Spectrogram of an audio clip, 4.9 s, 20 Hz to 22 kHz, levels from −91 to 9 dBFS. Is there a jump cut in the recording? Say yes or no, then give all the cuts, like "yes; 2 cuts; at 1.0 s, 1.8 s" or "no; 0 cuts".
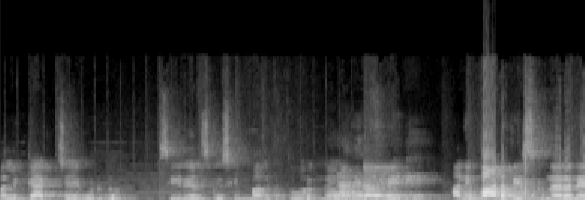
no; 0 cuts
